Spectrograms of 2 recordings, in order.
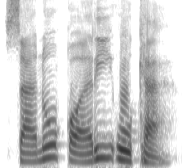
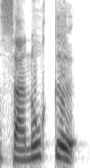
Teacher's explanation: khusus huruf to dan huruf qaf ketika dipantulkan, pantulannya tebal isti'lan, bukan imalah, bukan iqe ya. Sanuqri'u, sanuqe berarti sanuqe itu bukan tebal ya, tapi tebal itu sanuqo ya.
